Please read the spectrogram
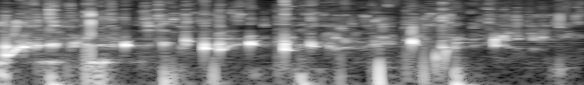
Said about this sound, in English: Are you peeing? Nope, that was me pouring some wine.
